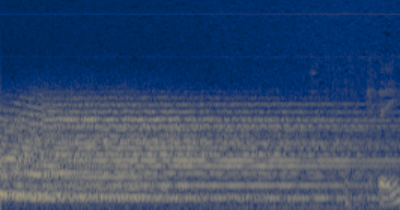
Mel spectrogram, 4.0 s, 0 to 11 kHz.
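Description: Yamaha DX7 synthesizer playing a spaceship sound effect: a held, many-toned note that finishes sliding down in pitch, then holds steady and slowly fades.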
